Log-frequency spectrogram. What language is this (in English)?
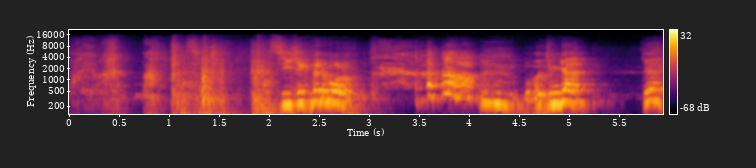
Turkish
